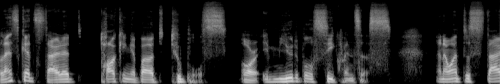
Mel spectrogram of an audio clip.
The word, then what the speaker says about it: tuple: pronunciations of the word Tuple the first one is the one I just said Tuple so you would pronounce it like in the word quadruple and another one is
